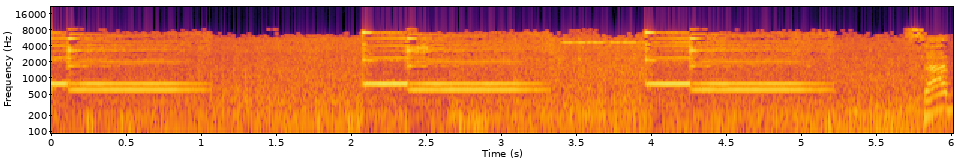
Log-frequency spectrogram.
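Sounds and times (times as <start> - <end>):
electronic doorbell chime at a house door: 0.0 - 1.1, 2.1 - 5.3.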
